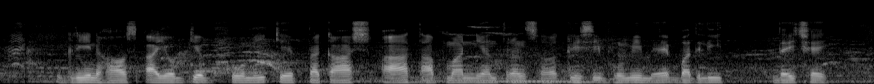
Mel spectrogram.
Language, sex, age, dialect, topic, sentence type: Maithili, male, 25-30, Eastern / Thethi, agriculture, statement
